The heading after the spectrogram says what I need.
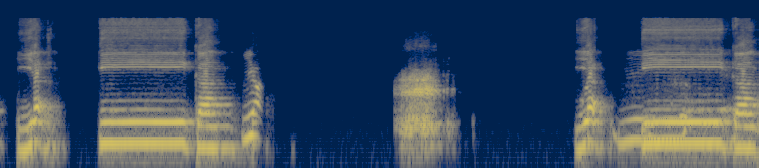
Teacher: হালাকের বা কণ্ঠনালীর শুরু হতে উচ্চারিত হয় হামজা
